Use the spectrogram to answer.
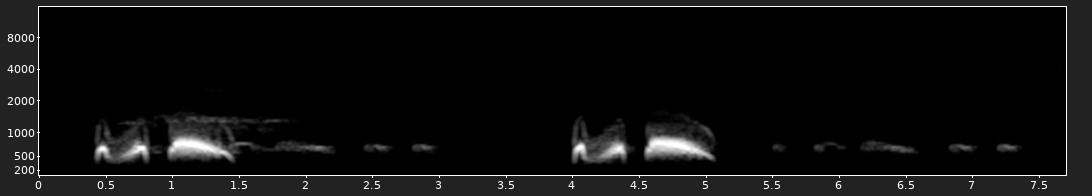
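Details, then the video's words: Spotted dove cooing at a rival to provoke it; two loud phrases about three and a half seconds apart, each a double coo and long trembling note, followed by quieter distant coos. "Chim cu gay kich boi gay goi hai hau/ cu gay kich boi nhanh noi gù"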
